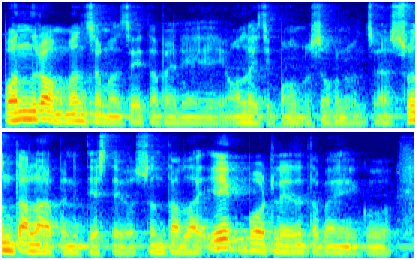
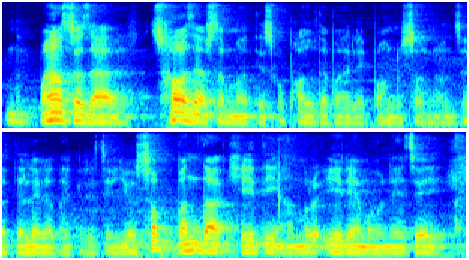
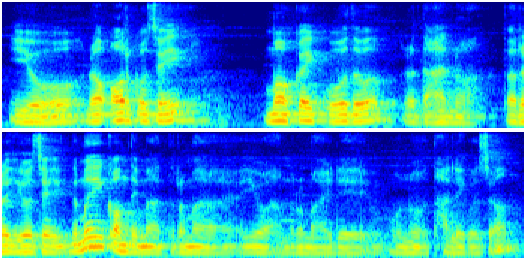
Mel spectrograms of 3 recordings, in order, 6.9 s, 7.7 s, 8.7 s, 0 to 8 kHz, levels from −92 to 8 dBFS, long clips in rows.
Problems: background sounds at intervals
